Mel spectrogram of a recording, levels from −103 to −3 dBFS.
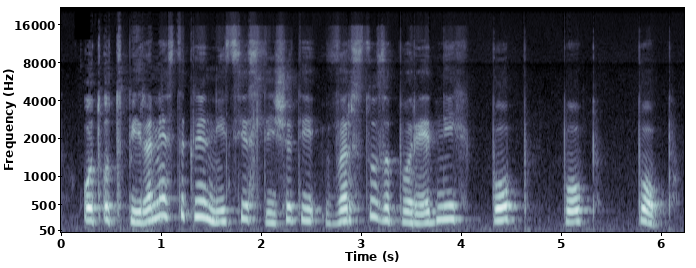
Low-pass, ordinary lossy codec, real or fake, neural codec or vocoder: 19.8 kHz; Opus, 32 kbps; real; none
